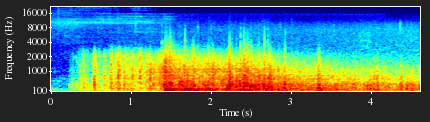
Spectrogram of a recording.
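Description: A deep, rolling rumble of thunder from a large, dark, menacing cumulonimbus cloud, the first thunder of a storm on 28 July 1994, swells in after a quiet start and lingers, heavy and broad, with a steady wash of rain and scattered raindrop taps throughout.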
